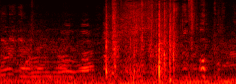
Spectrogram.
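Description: A skateboard clatters on the pavement.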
